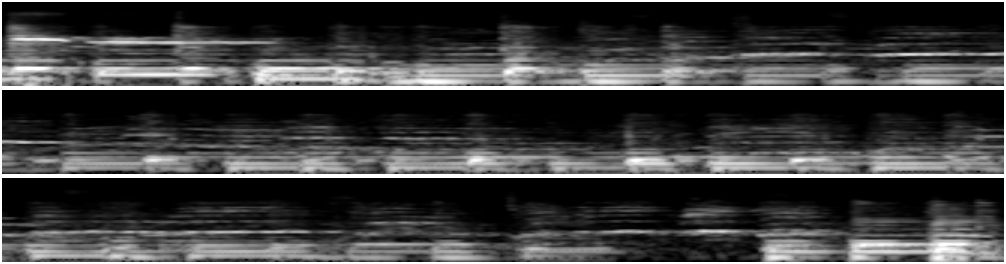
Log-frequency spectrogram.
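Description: A person whistles a bright, lilting melody over steady instrumental accompaniment, the whistled notes clear, rising and falling in short phrases without any talking.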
